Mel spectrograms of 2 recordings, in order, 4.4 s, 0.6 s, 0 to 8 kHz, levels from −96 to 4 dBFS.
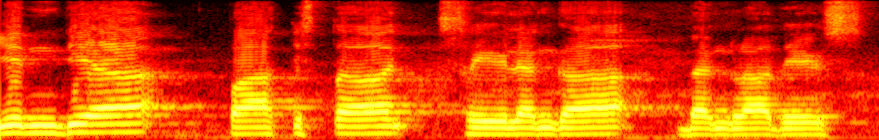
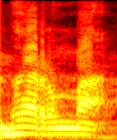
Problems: background sounds at intervals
